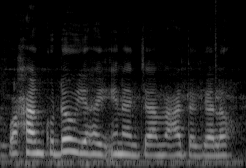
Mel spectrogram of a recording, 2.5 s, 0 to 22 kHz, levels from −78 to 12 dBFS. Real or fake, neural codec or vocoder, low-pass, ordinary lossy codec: real; none; none; none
